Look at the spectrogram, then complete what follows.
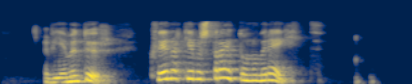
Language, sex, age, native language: Icelandic, female, 30-39, Icelandic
